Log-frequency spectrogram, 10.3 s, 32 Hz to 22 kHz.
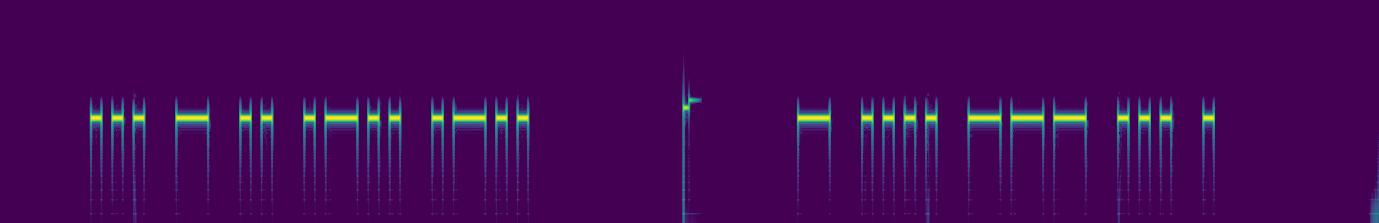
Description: Morse code, heard as a keyed tone, about 15 wpm, 700 Hz. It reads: STILL THOSE
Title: Sentences from Top 300 Words - New Word Drill - 15wpm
